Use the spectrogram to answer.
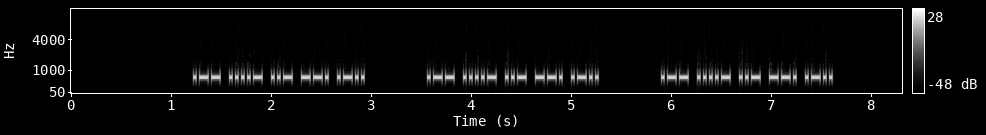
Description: Morse code, heard as a keyed tone, about 37 wpm, 700 Hz. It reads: W4UGL W4UGL W4UGL
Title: USA Call Signs - 5 Characters - Repeated 3x - 40wpm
